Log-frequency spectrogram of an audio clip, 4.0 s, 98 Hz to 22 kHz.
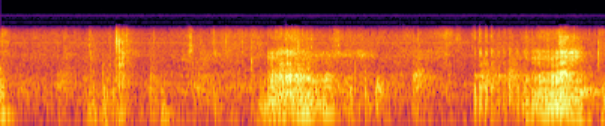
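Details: A French Bulldog puppy, one of two 45-day-old females born 23 December 2011, gives two gruff, breathy growls about a second apart, the second longer and stronger. Light rustling fills the gaps.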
